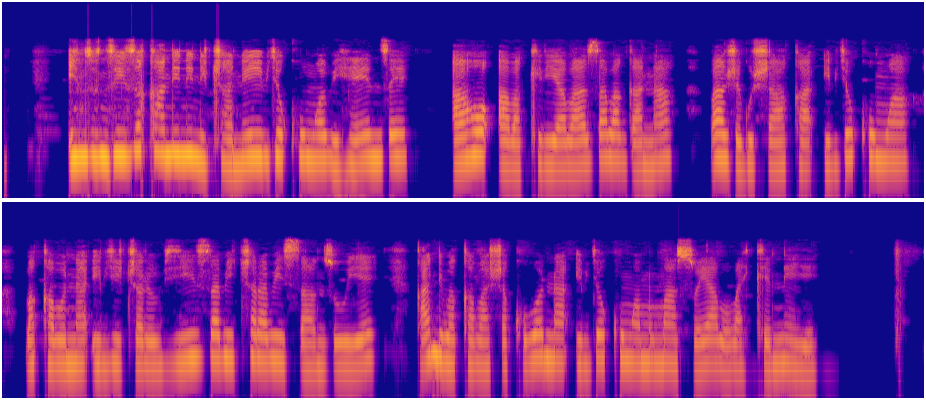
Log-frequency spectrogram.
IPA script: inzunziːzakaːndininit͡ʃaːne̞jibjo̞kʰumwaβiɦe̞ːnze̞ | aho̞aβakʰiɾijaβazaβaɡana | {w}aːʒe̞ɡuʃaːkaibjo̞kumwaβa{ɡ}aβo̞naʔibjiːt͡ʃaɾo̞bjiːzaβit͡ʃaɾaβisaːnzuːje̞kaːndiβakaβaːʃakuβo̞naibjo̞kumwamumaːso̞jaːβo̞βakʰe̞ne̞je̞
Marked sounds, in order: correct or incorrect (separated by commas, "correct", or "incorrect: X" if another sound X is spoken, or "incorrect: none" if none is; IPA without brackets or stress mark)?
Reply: incorrect: β, incorrect: k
